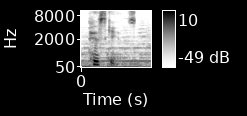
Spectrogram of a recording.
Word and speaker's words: Piscean: And then you've got the completely new race called the Piscians. So it's like, I see it like sort of Pacific, P-I-S-C-E-A-N, Piscian.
